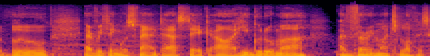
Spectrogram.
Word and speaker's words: Higuruma: I was specifically saying Higuruma, not Higurama, last week cuz it's I feel like it comes out better. But like I I do get it. Higu ru Higuruma, like that's more of a Japanese pronunciation.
